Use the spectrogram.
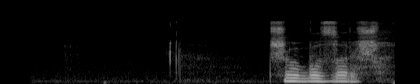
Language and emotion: Russian, neutral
